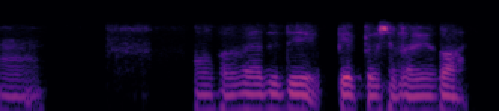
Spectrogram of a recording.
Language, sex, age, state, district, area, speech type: Manipuri, male, 30-45, Manipur, Thoubal, rural, conversation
